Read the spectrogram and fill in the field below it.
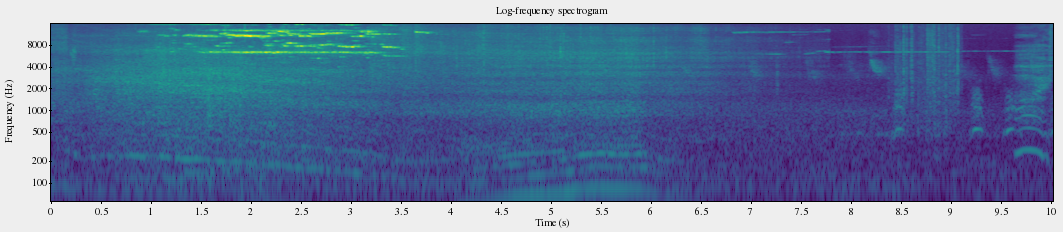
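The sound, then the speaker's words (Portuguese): A garbage truck rumbles, its heavy engine swelling as it pulls up at five in the morning to collect trash, with the sharp squeal and hiss of air brakes over steady road noise. “Ainda bem que eu coloquei o lixo para fora antes de vocês chegarem. Olha aí o caminhão.”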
